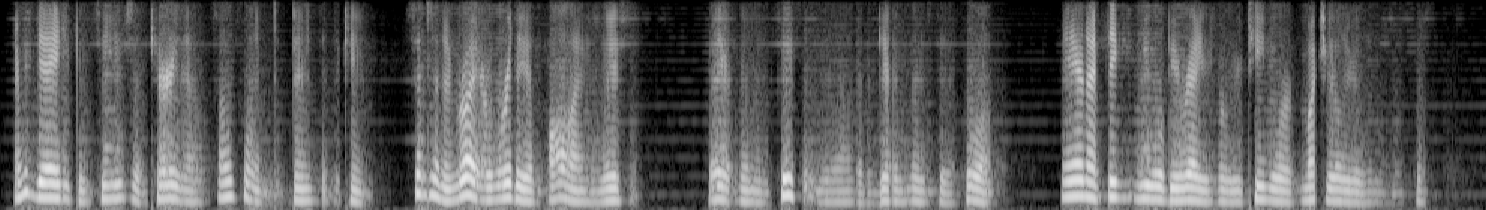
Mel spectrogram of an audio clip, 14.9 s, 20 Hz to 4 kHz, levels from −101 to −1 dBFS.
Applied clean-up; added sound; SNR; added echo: neural separator model SepFormer WHAMR!.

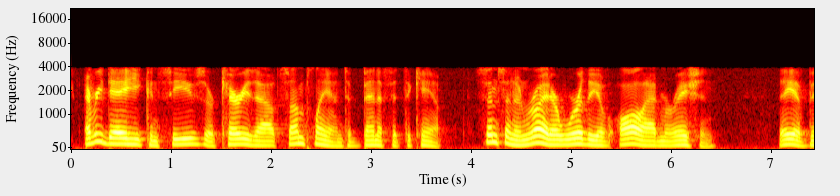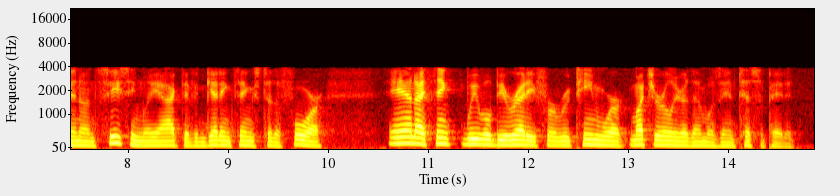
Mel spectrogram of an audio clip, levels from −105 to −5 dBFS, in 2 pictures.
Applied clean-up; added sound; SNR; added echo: none; none; none; none.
